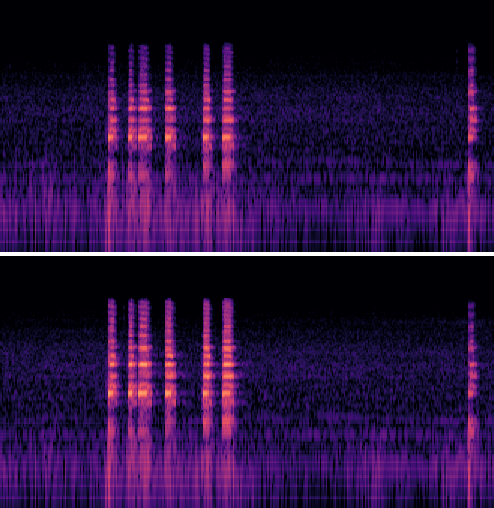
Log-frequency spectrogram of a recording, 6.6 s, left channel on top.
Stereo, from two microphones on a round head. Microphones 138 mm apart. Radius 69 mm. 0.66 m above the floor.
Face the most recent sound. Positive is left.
turn(degrees=25)  # may be behind; listen again after turning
